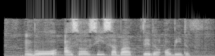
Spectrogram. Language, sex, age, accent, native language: Uzbek, female, 19-29, Qashqadaryo, Uzbek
